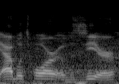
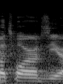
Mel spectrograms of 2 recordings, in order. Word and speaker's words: Abattoir of Zir: But Abattoir of Zir, I believe, is how it's said.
